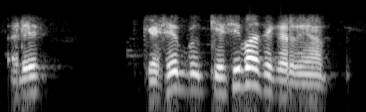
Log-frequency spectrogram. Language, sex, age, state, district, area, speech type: Urdu, male, 18-30, Bihar, Purnia, rural, conversation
